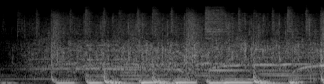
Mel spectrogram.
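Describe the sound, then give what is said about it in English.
A crowd cheering sound effect: a loud, continuous roar of many voices with steady rhythmic thumps, about two per second, running underneath for a few seconds. “Jesse wants to have the crowd go wild.”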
